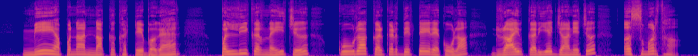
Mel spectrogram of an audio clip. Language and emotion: Dogri, disgusted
